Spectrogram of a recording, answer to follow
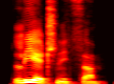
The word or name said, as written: lijecnica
